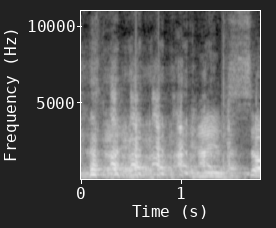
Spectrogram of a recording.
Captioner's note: board laughing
